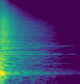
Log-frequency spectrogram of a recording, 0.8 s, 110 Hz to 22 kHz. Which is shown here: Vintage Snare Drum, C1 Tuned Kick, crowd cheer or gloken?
Vintage Snare Drum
